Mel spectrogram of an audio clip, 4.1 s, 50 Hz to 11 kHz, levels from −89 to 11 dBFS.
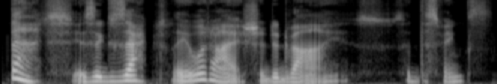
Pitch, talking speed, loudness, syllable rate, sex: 185 Hz, 145 wpm, -22 LUFS, 3.6 syllables/s, female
